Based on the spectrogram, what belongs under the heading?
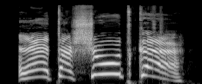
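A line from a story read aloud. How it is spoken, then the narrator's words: Shouting in reply. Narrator (Russian): в ответ закричал добрец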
